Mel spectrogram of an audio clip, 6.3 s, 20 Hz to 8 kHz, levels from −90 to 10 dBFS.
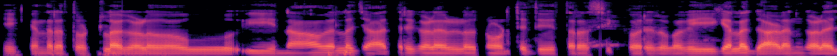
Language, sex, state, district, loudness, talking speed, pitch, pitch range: Kannada, male, Karnataka, Bijapur, -25 LUFS, 135 wpm, 95 Hz, 95-100 Hz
